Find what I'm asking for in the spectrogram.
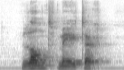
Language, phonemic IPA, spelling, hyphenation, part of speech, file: Dutch, /ˈlɑntˌmeː.tər/, landmeter, land‧me‧ter, noun, Nl-landmeter.ogg
- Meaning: a surveyor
